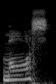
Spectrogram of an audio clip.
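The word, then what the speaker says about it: más: on page 45, that moss is pronounced with a slender s before third person pronoun. So, because they're beginning with a slender vowel, I would guess. So, it becomes a sh sound on the end of the word.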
